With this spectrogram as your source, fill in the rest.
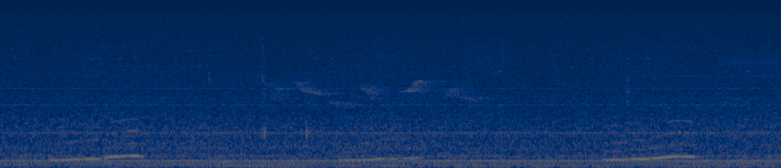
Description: My cat snoring like nobody's business!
